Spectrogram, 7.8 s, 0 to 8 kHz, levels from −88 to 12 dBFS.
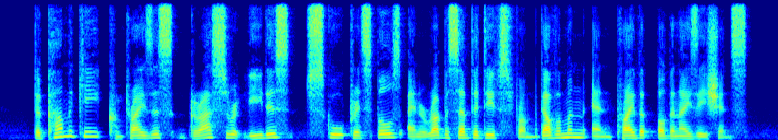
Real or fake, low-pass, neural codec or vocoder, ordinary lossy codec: fake; none; codec, 16 kHz, 0.5 kbps, FunCodec, trained on LibriTTS, 25 frames a second; none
